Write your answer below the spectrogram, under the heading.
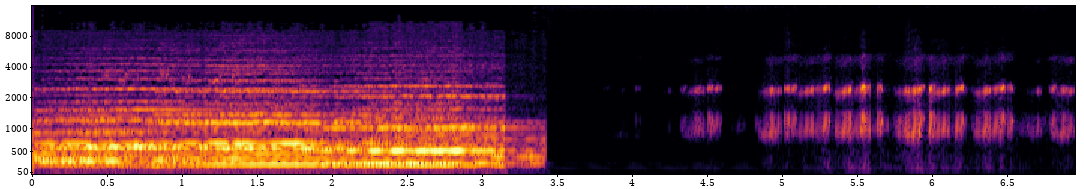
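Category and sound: animal, many frogs croaking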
